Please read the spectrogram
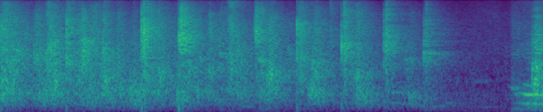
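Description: Scattered hand clapping from a few people: uneven sharp claps, several a second, that die away about three seconds in.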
